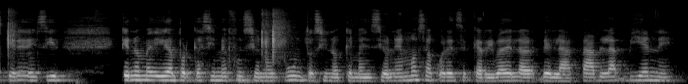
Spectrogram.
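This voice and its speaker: A woman's voice: on the low side, dark tone, a little hiss or hum. Patient Mexican woman teaching an online class. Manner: patient, explanatory, affectionate with students; reads instructions aloud from a screen. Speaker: virtual class advisor.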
